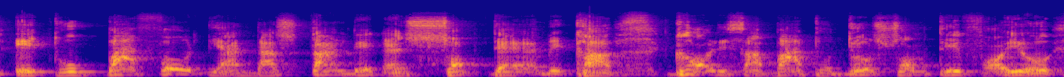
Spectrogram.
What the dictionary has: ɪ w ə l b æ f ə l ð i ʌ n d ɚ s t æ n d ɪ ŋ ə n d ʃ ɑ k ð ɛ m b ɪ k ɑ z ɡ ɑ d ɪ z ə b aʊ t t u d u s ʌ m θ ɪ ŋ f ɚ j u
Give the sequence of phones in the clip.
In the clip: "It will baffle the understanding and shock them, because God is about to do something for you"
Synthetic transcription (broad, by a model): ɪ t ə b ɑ f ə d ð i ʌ n d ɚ s t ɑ n d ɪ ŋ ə n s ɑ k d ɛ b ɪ k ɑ s ɡ ɑ d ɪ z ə b aʊ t t u d u s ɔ m t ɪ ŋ f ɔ j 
